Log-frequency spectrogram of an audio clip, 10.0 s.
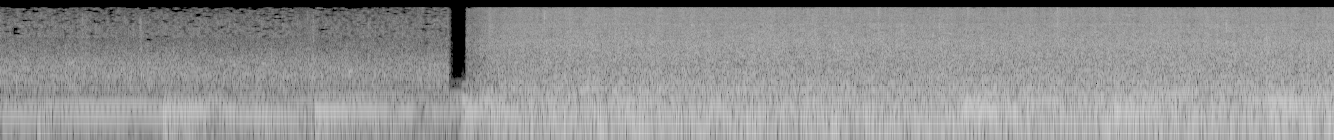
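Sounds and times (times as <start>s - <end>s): heavy rain on foliage: 0.0s - 10.0s.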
